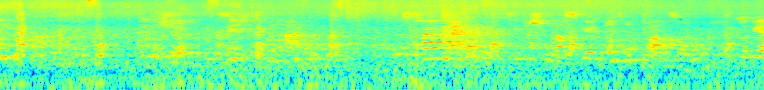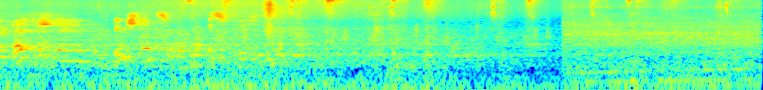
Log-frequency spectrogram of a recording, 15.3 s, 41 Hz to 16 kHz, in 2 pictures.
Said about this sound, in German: Laut rumpelt die Straßenbahn an mir vorbei. Auf der Anzeigetafel steht die Linie 2.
